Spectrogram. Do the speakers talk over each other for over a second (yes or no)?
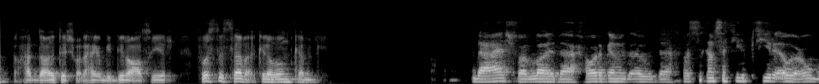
no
